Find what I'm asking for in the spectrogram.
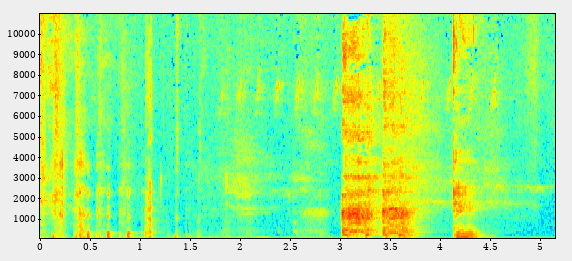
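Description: human body sound, raspy cough

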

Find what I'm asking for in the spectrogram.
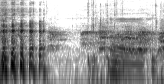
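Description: animal, dogs barking

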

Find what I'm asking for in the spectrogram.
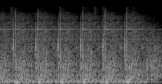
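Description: sound effect, gunshot sound effect

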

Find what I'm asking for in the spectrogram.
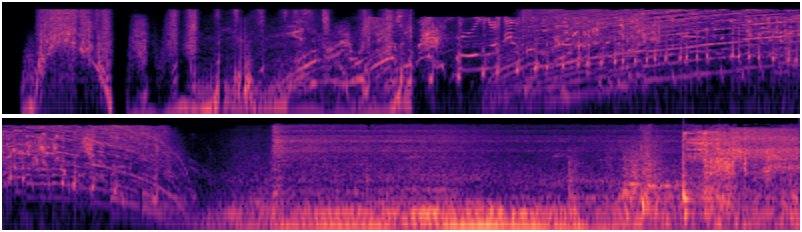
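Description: vehicle, bus engine pulling up

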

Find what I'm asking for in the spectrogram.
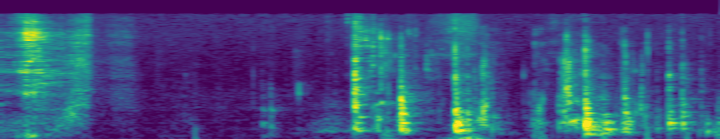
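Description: household object, drinking

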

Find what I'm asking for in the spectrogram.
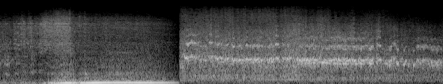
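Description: vehicle, car engine accelerating away

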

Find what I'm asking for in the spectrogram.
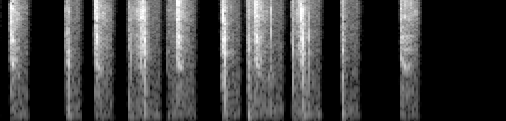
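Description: tool, scissors snipping

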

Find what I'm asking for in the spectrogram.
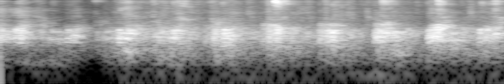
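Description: crowd, audience round of applause

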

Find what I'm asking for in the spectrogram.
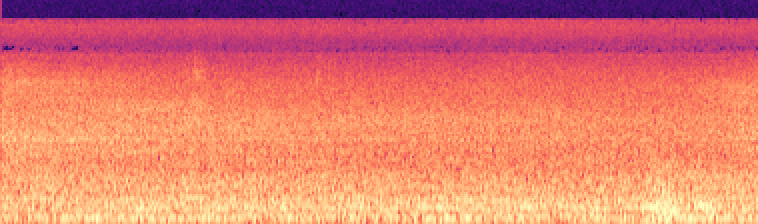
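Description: nature, thunder rumbling

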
